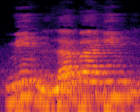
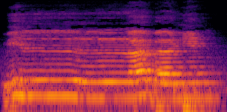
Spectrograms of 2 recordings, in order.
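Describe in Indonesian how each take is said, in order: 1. Bunyi n dibaca jelas dan terpisah. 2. Bunyi n ditahan dengan dengung sengau. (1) "itu jelas tuh" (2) "Jangan kita dengungkan seperti ini"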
